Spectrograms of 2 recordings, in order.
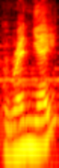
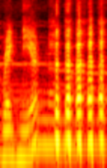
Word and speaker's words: Regnier: the secret missions for lizette renye that's how you say it not regnier like uh like i said at the first time lizette regnae and uh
